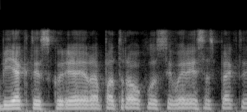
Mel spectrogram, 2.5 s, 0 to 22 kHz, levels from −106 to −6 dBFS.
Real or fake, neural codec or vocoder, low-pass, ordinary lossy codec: real; none; 7.2 kHz; Opus, 64 kbps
